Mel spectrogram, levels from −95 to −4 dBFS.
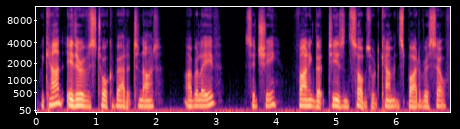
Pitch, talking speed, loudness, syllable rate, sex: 145 Hz, 215 wpm, -20 LUFS, 5.6 syllables/s, female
